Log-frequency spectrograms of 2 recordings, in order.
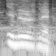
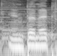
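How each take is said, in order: First: The word is said in an American accent. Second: The word is said in a British accent. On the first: "Americans इसी word को इंटरनेट बोलेंगे" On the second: "Britishers भी इसे इंटरनेट ही बोलते हैं"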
